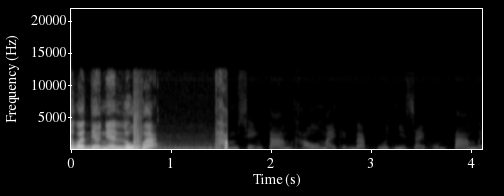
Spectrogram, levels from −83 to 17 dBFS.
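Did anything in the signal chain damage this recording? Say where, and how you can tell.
Yes. The speech sounds swirly and hollow throughout, with nothing above 12.6 kHz; this is likely generation loss in the codec stage from several MP2 passes at around 128 kbit/s.

From 0.63 to 0.71 s there is a short, irregular burst of scratching: loose connector crackle in the analogue wiring, where a contact breaks intermittently and chops the signal.

From 1.56 s to the end, the mono sum drops by about 34 dB and the centred speech nearly vanishes, likely because one channel was inverted in the wiring.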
